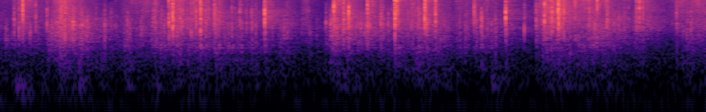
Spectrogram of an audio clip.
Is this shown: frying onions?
no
